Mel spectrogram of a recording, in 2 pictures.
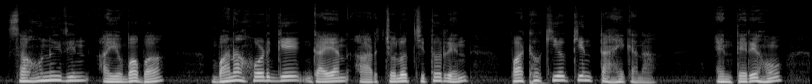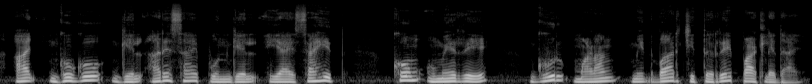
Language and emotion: Santali, neutral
